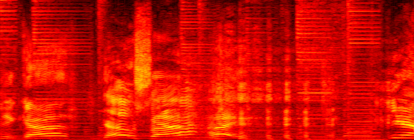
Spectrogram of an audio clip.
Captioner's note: laughs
